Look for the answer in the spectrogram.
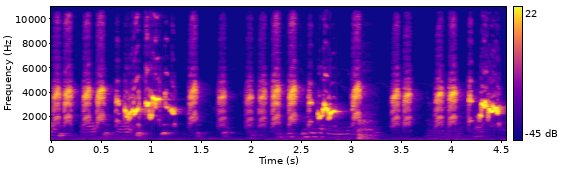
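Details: Harsh, noisy sooty-headed bulbul vocalising to press rivals: rapid chirps mixed with scratchy squawking notes and slurred twitters, delivered in uneven bursts.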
